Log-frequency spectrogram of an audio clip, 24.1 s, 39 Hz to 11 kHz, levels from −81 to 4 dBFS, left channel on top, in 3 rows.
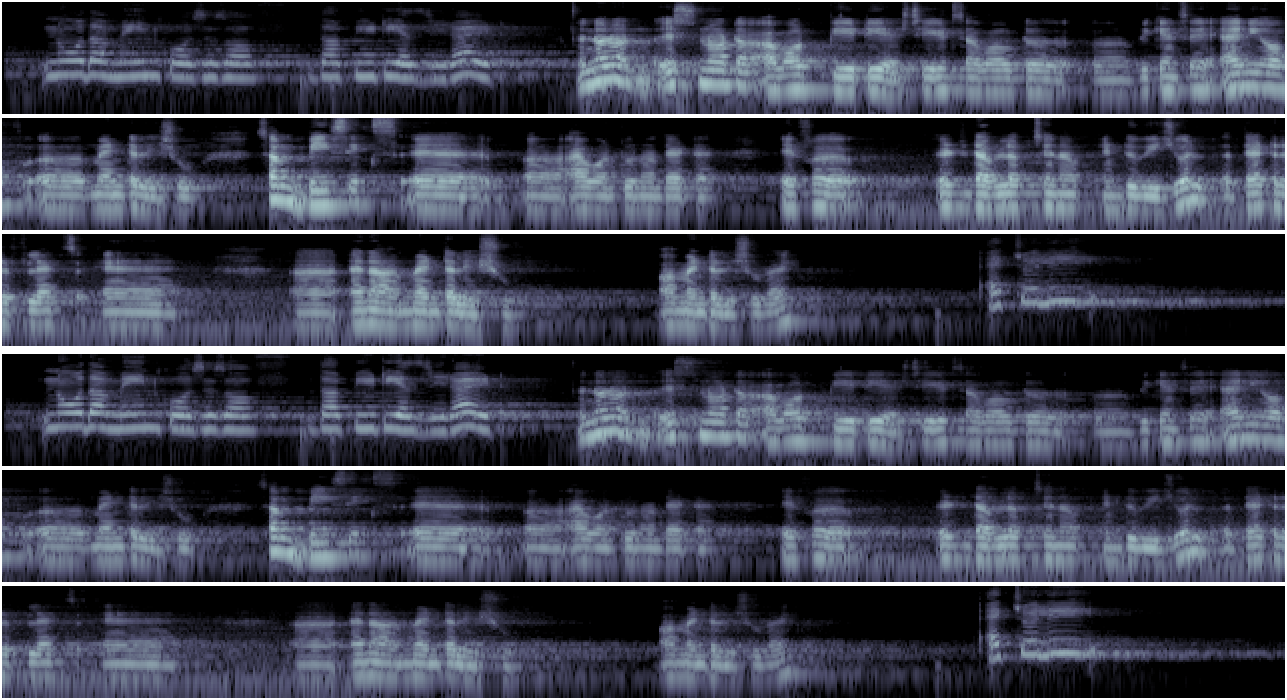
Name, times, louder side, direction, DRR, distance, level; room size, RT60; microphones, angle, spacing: voice 1, 0.2-3.1 22.2-22.9, right 3 dB, 35° right, 11 dB, 1.0 m, -35 dB
voice 2, 3.6-12.5 12.9-13.4 13.8-17.1 17.8-19.3 20.1-21.0, left 5 dB, 80° left, 17 dB, 0.7 m, -29 dB
sound 1, 13.1-18.2, equal, 5° right, 2.1 m, -54 dB
29.0 x 27.5 x 7.5 m, 3.0 s
head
